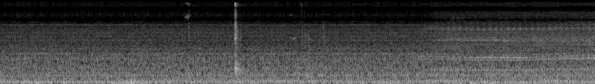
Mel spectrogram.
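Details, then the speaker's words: 1989 Ford Ranger after power steering pressure hose replacement, wheel turned at idle: even idle with no groan or rising pump whine, unlike the groaning and whining before the repair; steering sounds healthy. "start the truck, and rotate the steering wheel. And then when we're done, we'll make sure we have no bubbles, and then make sure it's not groaning and whining like it was the other day."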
